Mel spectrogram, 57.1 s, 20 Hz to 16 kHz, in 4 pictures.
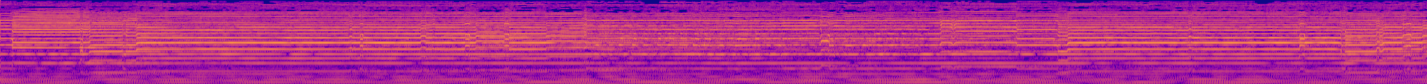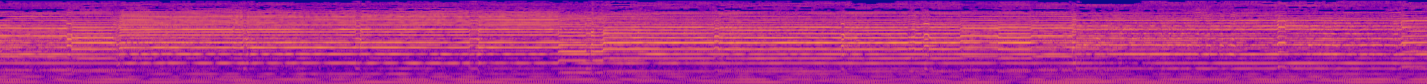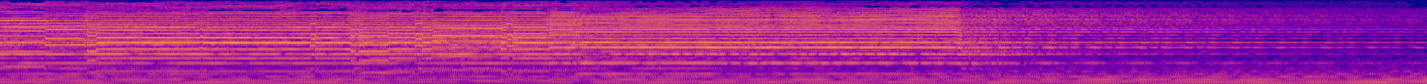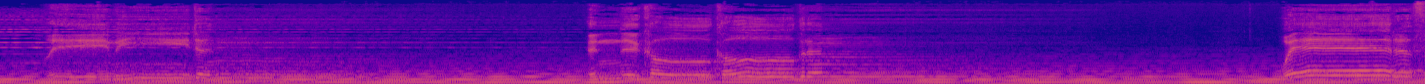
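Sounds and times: bagpipes playing: 0.0 - 43.5.

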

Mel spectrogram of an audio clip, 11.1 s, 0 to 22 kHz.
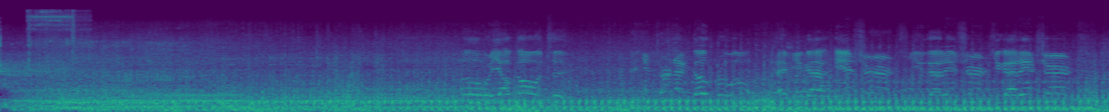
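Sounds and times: atv engine running: 0.0 - 11.0.

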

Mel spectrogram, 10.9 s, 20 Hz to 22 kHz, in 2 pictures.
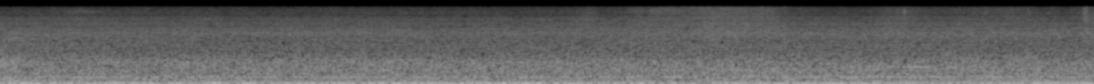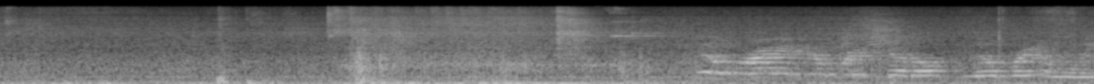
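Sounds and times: train rumble: 0.0 - 10.9
public address voice: 9.0 - 10.9.

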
